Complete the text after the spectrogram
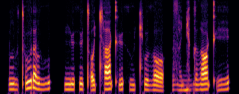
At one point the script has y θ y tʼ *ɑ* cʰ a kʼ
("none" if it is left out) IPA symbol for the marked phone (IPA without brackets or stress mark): ɔ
